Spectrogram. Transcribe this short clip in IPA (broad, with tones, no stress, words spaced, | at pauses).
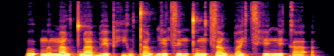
o˨ʔmə˨˩ma˦w t̪wa˦ be˦pʰju˧ t̪a˨˩wɡẽ˦t͡se˧nt̪o˦ŋ t͡sa˥˧wba˨˩jt͡sʰe˧ŋe˦ ka˨ʔ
